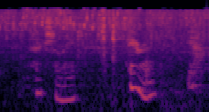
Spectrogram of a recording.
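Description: Dishes being washed in a sink, with a steady hiss of running water throughout and brief hums of a voice rising over it at moderate loudness.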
